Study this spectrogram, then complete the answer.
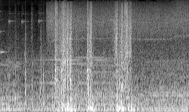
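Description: A vacuum cleaner whooshes loudly as it sucks.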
